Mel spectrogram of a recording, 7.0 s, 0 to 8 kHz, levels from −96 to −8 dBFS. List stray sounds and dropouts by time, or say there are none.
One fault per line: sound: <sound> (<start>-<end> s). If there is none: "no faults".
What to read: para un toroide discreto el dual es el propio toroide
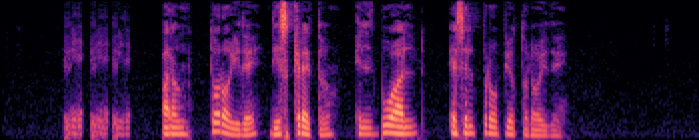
sound: laugh (0.6-1.3 s)
sound: dropout (3.8-3.8 s)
